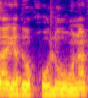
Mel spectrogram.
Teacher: واو ساکن سے پہلے پیش ہے تو واو مدہ بنے گی، اسے 1 الف کی مقدار کھینچ کے پڑھا جائے گا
